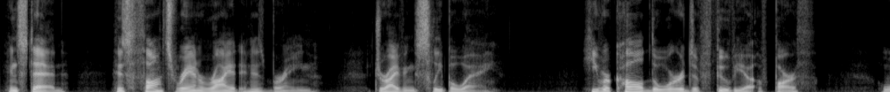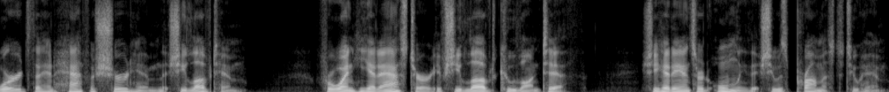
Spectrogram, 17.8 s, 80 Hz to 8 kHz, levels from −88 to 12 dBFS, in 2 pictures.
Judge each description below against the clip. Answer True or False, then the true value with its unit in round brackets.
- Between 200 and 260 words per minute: False (170 wpm)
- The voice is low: True (115 Hz)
